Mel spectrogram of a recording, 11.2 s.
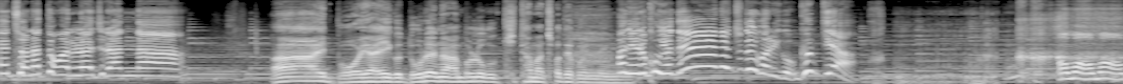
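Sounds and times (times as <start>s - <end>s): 
speech: 0.0s - 2.0s, 2.7s - 6.9s, 7.7s - 8.9s, 10.6s - 11.2s
man snoring: 8.7s - 10.7s.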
